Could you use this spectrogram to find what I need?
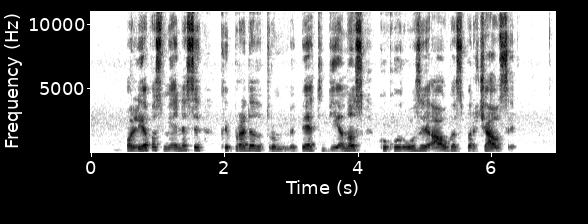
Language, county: Lithuanian, Vilnius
